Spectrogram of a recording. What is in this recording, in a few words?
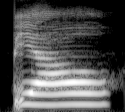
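"biao", Mandarin Chinese, tone 1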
